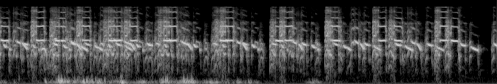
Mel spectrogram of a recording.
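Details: Teetar, a black francolin male, calling to a female: dense, continuous grating calls with falling sweeps, several notes per second with almost no breaks, over low background rumble early on.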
